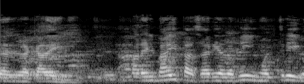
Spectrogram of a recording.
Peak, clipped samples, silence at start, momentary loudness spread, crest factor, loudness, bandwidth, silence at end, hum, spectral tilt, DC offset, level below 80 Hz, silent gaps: -2 dBFS; under 0.1%; 0 s; 11 LU; 14 dB; -17 LUFS; 10.5 kHz; 0 s; none; -5 dB/octave; under 0.1%; -60 dBFS; none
